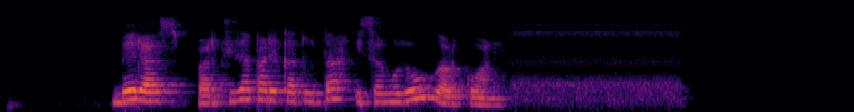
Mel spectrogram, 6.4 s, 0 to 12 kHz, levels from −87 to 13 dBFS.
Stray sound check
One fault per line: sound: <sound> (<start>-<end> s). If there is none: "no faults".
no faults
